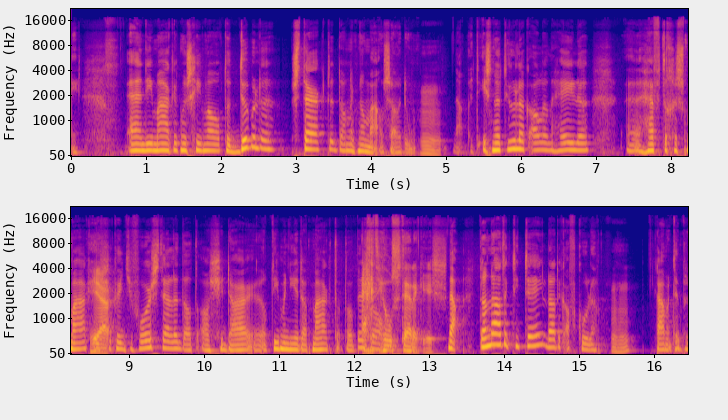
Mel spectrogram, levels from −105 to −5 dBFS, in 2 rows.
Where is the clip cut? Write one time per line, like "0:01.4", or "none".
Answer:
0:12.0
0:13.2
